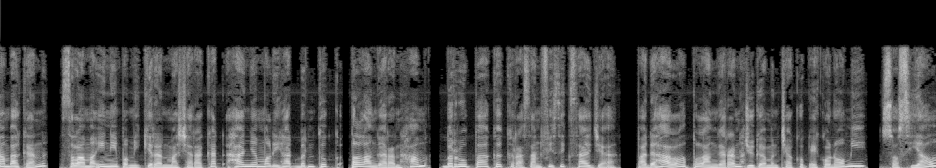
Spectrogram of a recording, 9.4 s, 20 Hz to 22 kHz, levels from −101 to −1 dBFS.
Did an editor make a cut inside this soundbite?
yes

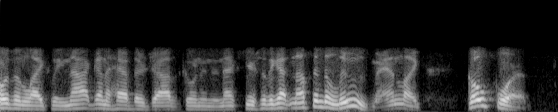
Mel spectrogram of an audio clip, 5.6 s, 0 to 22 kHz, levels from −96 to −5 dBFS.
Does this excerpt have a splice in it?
no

